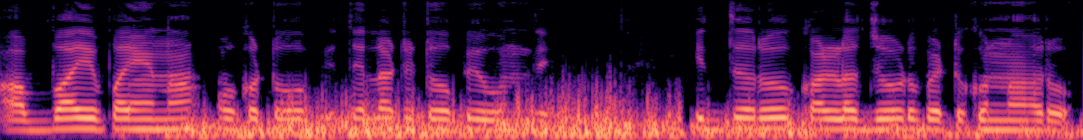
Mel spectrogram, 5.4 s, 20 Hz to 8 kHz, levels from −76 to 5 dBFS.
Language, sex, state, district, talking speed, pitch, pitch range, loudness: Telugu, male, Andhra Pradesh, Anantapur, 120 wpm, 175 Hz, 165-180 Hz, -13 LUFS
